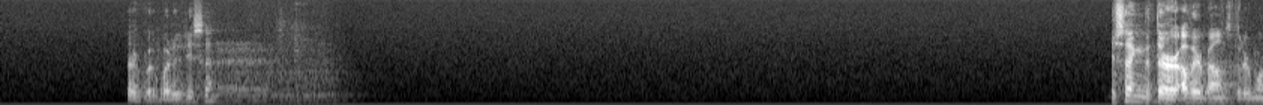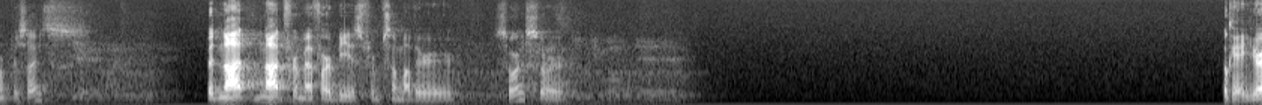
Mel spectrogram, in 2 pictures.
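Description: A man lectures calmly through a clip-on microphone, in bursts with long pauses.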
